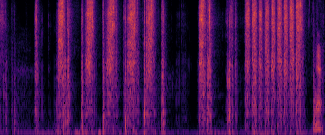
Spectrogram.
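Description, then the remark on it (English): Rough, raspy strokes of the rough side of a coarse file sanding against a surface, about a dozen broad scratchy passes that speed up into a quick run of short, rhythmic strokes near the end. No one speaks. “I guess a little faster if you use the rough side.”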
